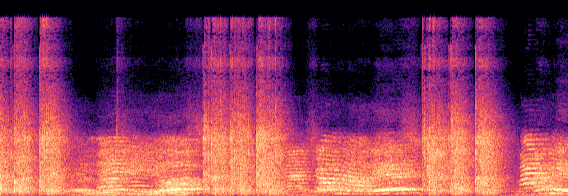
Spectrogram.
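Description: A group stands for the Indonesian tepuk PPK, a school-style clapping chant: young voices chant slogans in rhythm, broken by sharp unison claps and quick clap bursts, close and loud.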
